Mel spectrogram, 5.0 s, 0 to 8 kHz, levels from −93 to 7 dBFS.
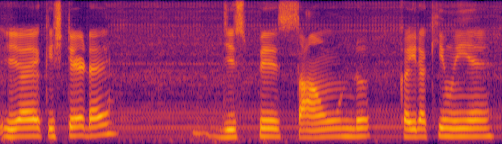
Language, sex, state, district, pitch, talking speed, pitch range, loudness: Hindi, male, Uttar Pradesh, Lucknow, 170 Hz, 120 wpm, 165-175 Hz, -14 LUFS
